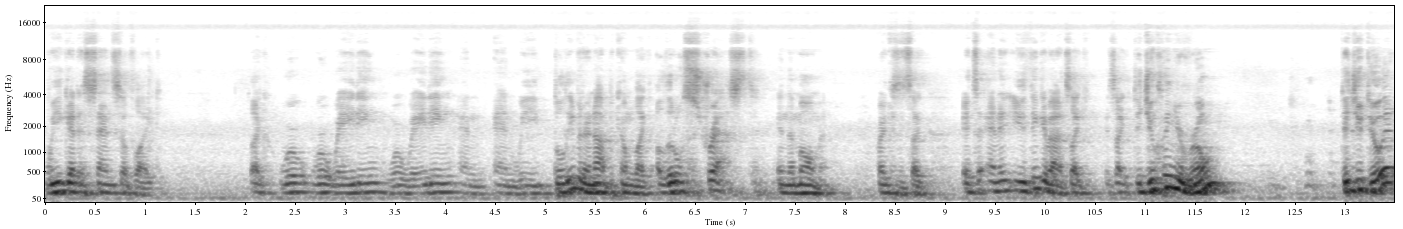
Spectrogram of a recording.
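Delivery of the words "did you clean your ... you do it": high pitch climbing through the lines. Showing classes how voices go up when asking, with rising pitch. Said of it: "as I go up".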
